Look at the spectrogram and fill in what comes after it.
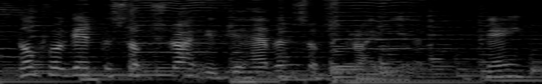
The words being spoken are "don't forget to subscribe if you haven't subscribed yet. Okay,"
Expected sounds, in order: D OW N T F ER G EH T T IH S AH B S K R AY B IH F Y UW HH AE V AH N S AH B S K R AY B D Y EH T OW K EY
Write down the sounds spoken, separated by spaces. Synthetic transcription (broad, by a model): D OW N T F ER G EH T T IH S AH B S K R AY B IH F Y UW HH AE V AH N S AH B S K R AY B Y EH OW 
